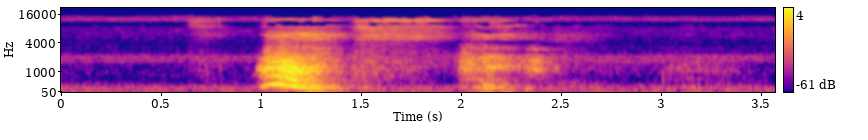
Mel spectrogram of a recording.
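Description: A young man cries out in pain.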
